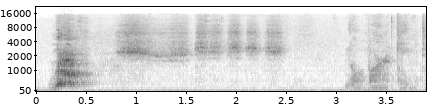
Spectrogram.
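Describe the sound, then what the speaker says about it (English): A dog in a motel room gives one sharp, close bark, then whimpers and pants in short bursts while someone talks quietly. "No barking. We're in a motel. We gotta be quiet."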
